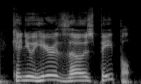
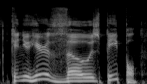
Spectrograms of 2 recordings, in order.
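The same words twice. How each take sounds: The two takes are said the same way.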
